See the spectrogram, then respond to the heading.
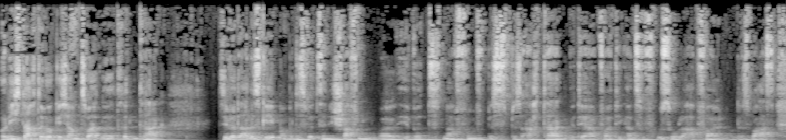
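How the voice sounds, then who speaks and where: With audible room echo and noticeable background noise, a man talks at a fairly quick pace with fairly even intonation and a fairly low pitch. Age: 60s. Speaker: ultrarunner and author. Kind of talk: casual chat.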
